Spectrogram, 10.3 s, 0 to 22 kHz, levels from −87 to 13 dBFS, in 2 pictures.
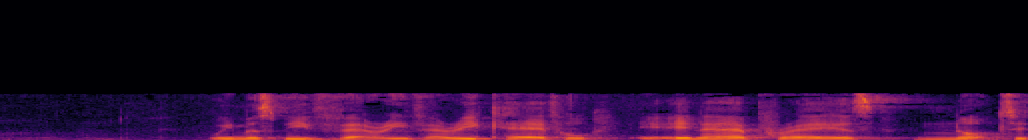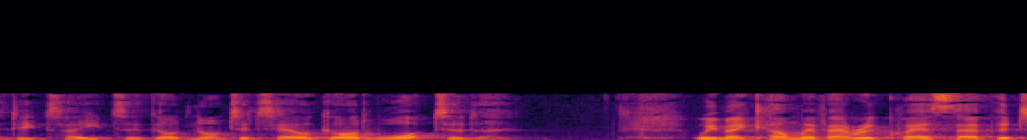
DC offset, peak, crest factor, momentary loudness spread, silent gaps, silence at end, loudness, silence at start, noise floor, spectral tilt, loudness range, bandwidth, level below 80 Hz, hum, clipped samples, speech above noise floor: under 0.1%; -2 dBFS; 18 dB; 11 LU; none; 0 s; -20 LUFS; 1.05 s; -56 dBFS; -4.5 dB/octave; 4 LU; 7.6 kHz; -60 dBFS; none; under 0.1%; 36 dB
